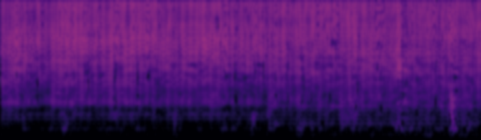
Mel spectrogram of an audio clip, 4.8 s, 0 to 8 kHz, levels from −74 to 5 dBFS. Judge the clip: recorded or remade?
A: remade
